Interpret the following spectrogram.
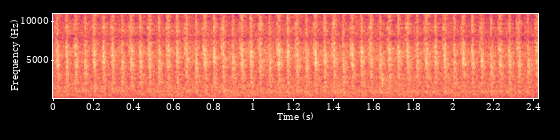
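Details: Mitsubishi Pajero Sport automatic diesel with P2146 injector circuit fault and lack of power, idling warm after repair and new pump and injector learning. Even idle with a light, steady clatter and no stumble or surge; now running normally.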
